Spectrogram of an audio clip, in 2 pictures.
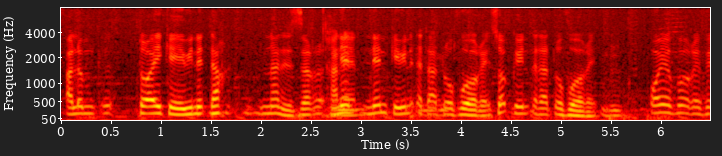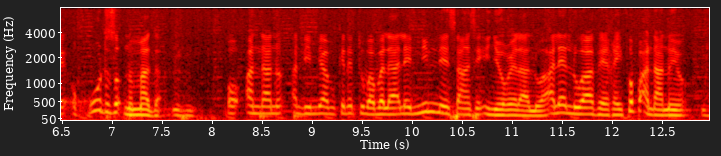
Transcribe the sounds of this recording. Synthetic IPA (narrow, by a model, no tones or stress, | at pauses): alomk | toajkewineɗaxnans̬ennenkewineɗatatofoɾesop̚kewinɛɗatatofoɾeojefoːɣefɛʔoxut̬asoɓnamaɡa | oʔandanoandimijamkɛnetːuɓaɓalaleninːesãseiɲoɾjlaluwaaleluwafexejfopandanɔjo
